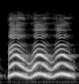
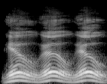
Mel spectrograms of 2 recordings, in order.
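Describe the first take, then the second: First: Much higher squeaky little puppy barks; puppy yap. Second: Put-on old dog bark. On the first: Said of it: "বাচ্চা কুকুর". (বাচ্চা কুকুরের মতো সরু ঘেউ ঘেউ) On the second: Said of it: "আর বুড়ো কুকুর". (বুড়ো কুকুরের ভারী ঘেউ ঘেউ) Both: Shown as a demonstration.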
